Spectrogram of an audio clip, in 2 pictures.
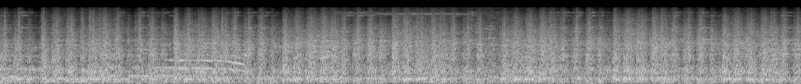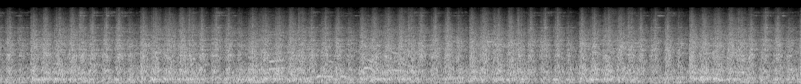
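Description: Norfolk Southern coal hopper cars rolling past at close range, their steel wheels clattering rapidly and loudly over the track.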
